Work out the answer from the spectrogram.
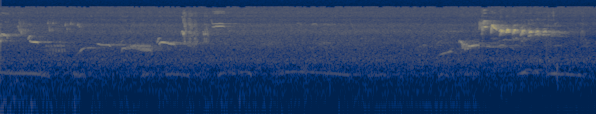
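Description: Outdoor birdsong: scattered short chirps and whistles, then a quicker run of high notes a little under five seconds in, over faint steady background noise.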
